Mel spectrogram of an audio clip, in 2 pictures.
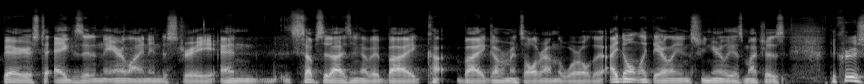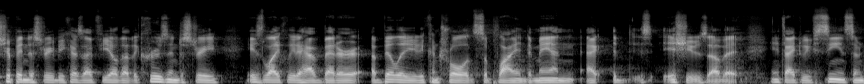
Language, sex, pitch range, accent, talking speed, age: English, male, 85-100 Hz, American, 205 wpm, 30-49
